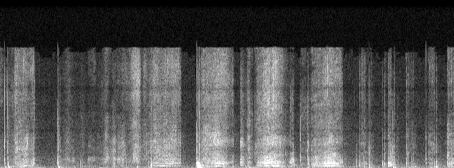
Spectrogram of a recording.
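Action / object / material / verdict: scrape / textured fabric clutch bag / fabric / none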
